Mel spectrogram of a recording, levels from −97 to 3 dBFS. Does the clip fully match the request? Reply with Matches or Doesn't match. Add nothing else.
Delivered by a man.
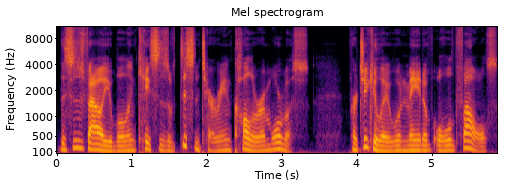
Matches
